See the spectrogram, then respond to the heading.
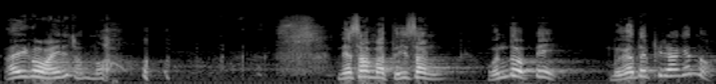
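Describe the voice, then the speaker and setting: A man plays a boisterous, rough-spoken Gyeongsang countryman, booming out a psalm in a hearty folksy voice. The voice sits high and a little husky. It rings with the long reverb of a church hall. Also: expressive, slow, long pauses, heavily acted. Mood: hearty, boastful. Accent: Gyeongsang dialect, put on. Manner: loud, hearty, rustic folksy delivery.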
